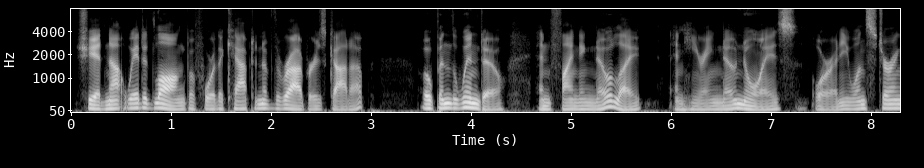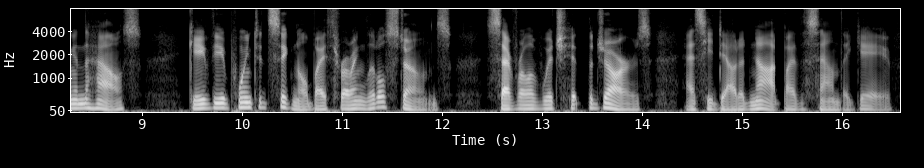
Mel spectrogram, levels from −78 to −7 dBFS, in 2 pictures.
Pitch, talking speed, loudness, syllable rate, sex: 100 Hz, 195 wpm, -22 LUFS, 5.5 syllables/s, male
